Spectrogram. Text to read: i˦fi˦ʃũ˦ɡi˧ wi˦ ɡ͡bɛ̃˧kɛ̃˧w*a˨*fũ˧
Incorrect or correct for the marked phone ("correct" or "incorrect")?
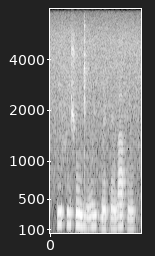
incorrect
